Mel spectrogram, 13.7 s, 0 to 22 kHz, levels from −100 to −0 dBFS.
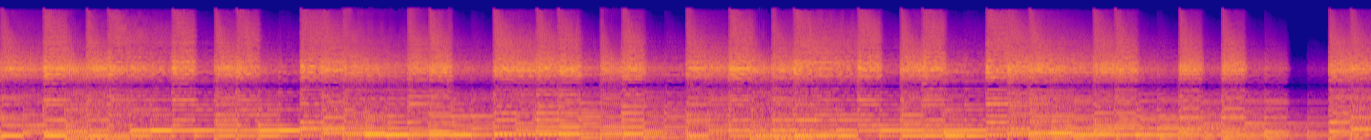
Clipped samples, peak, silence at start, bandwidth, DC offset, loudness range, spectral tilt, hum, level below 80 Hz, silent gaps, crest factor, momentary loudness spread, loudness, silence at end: under 0.1%; -6 dBFS; 0 s; 17 kHz; 0.1%; 1 LU; -3.5 dB/octave; none; -42 dBFS; none; 16 dB; 5 LU; -20 LUFS; 0 s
